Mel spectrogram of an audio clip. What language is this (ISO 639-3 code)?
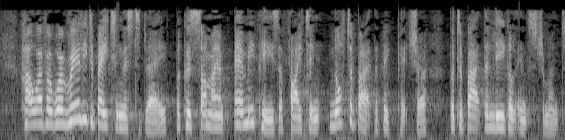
eng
